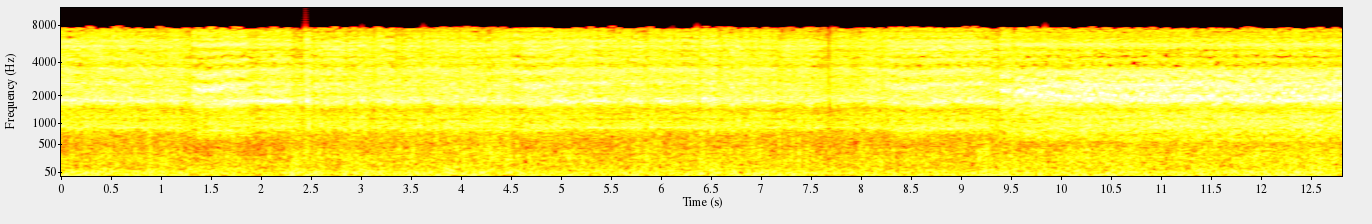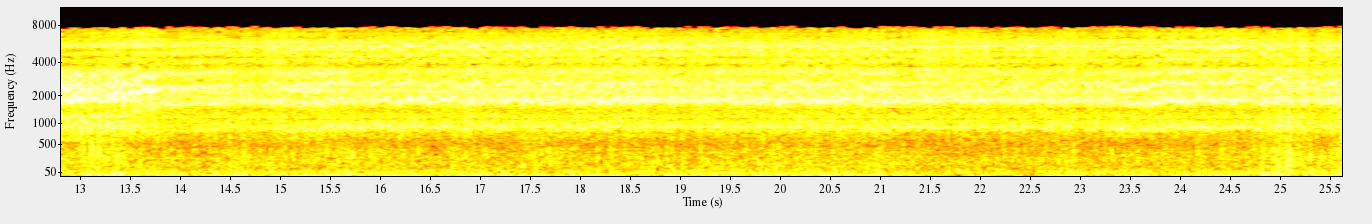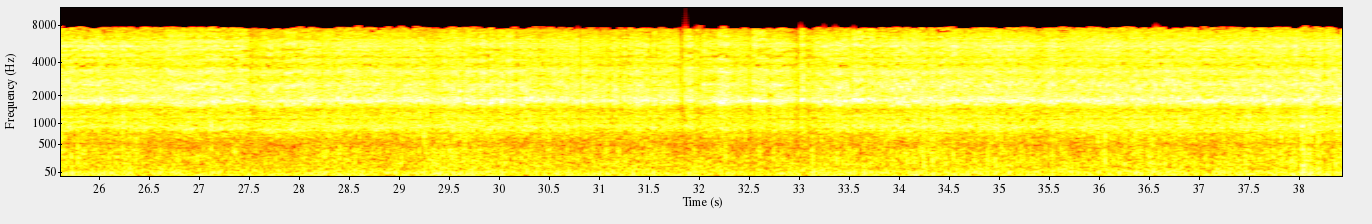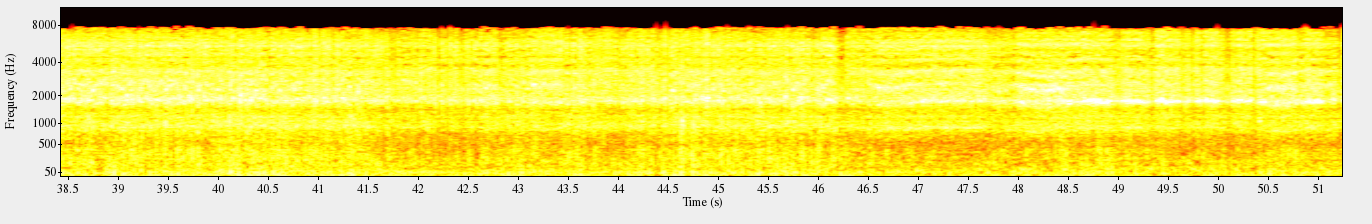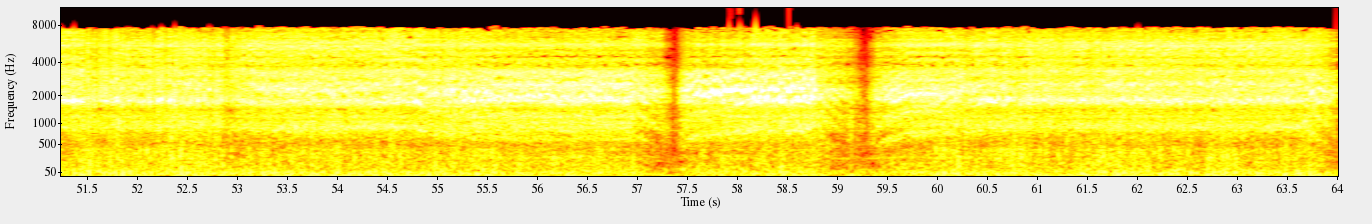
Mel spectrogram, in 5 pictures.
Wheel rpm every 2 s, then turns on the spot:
230, 230, 230, 230, 220, 190, 190, 220, 230, 230, 230, 230, 230, 230, 230, 230, 230, 230, 230, 230, 230, 230, 230, 230, 230, 230, 230, 210, 160, 120, 200, 230.
none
